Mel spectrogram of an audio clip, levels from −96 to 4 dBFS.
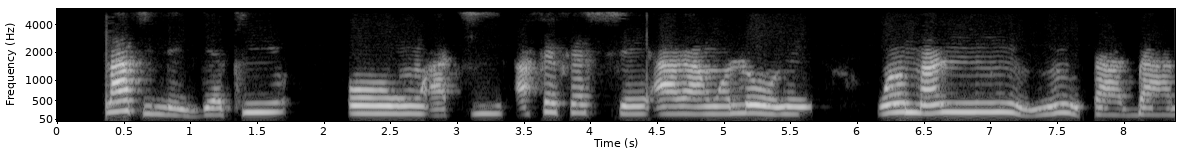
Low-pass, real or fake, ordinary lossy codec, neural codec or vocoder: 5.4 kHz; real; MP3, 32 kbps; none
